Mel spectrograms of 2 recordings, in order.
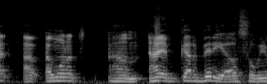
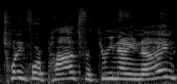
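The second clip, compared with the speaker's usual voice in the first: surprised; 7 semitones higher than usual. Retold or imitated. Disbelief at price.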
